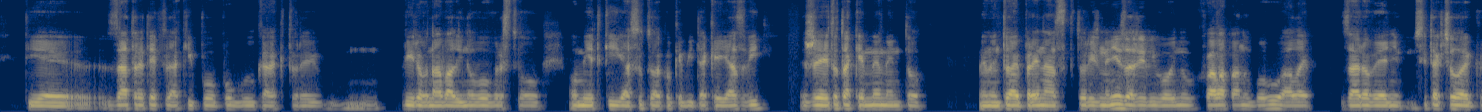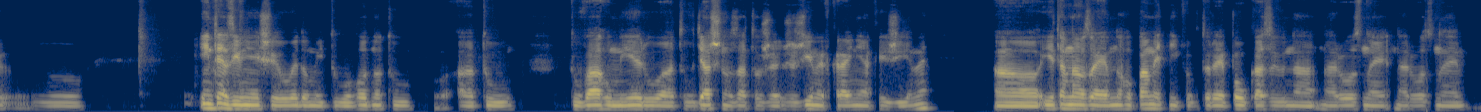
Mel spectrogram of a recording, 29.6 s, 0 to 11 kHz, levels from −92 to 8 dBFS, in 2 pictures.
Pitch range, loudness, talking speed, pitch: 100-110 Hz, -24 LUFS, 145 wpm, 105 Hz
